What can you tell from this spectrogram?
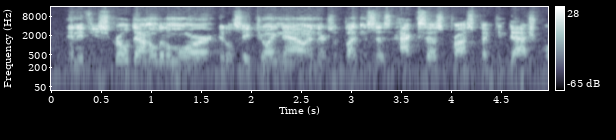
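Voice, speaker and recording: There is noticeable background noise behind this man. His pitch is fairly high and his intonation fairly even. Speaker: business trainer. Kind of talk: tutorial. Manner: fast.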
